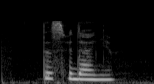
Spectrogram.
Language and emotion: Russian, neutral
